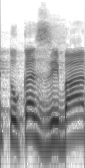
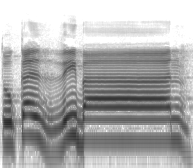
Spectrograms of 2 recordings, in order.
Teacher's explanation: دال میں سیٹی کی آواز نہیں آئے گی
